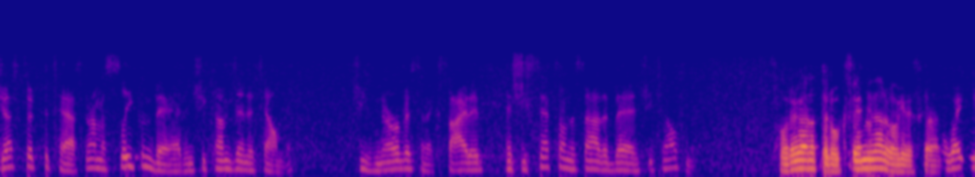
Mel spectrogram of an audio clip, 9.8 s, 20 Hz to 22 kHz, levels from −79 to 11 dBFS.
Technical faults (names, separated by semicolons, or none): AMR wideband (HD Voice) codec; speech suppressed in double talk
